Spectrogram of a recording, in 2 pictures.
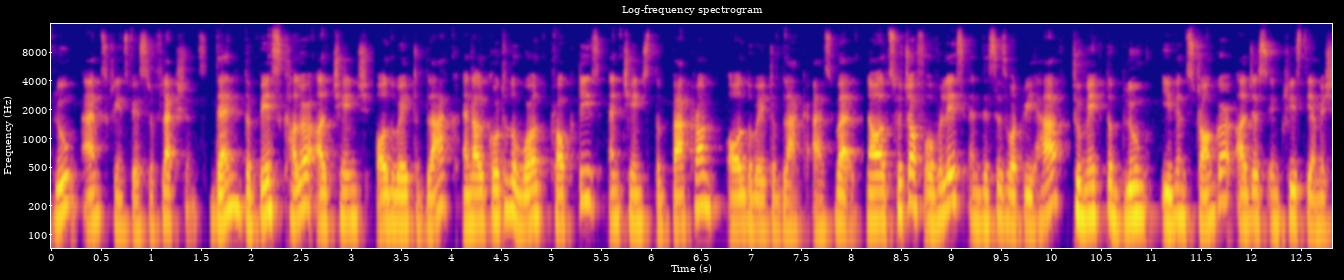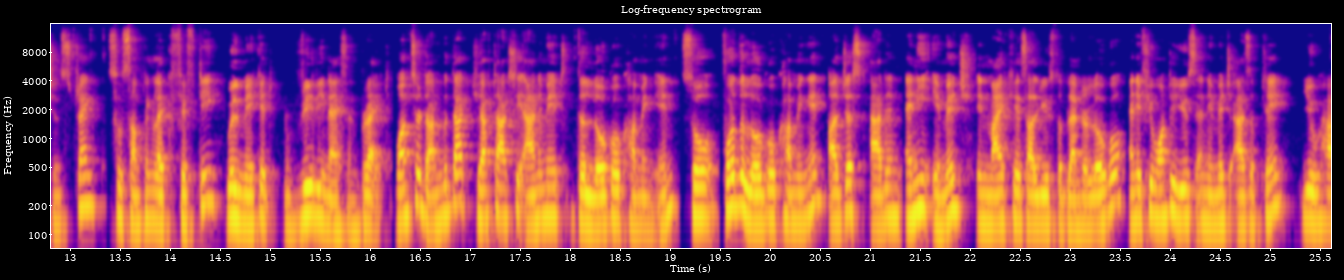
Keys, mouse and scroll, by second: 0.1 click, 0.7 click, 2.1 click, 2.6 click, 4.9 click, 5.7 click, 7.3 click, 8.3 click, 10.1 middle click, 11.6-14.5 drag, 15.4-16.1 scroll up 1, 16.1 scroll up 1, 16.1-18.2 drag, 19.0 click.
